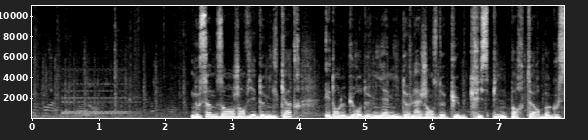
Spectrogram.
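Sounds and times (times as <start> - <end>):
constant murmur of noise: 0.0 - 7.9
mobile phone ringing in an advertising agency office: 0.4 - 1.7
speech: 2.4 - 7.9.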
